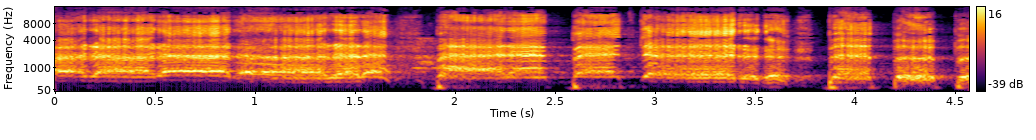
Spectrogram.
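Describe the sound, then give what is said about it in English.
A crackly, distorted old recording of God Save the Queen, the British national anthem, plays loudly and continuously in a bar, its harsh, brassy tones filling the space with only a few brief dips. “No one had any time for any respectful silence, so they whacked on a crackly old version of God Save the Queen.”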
